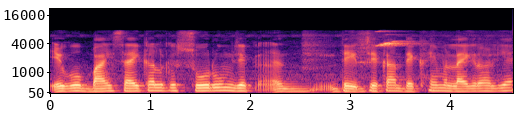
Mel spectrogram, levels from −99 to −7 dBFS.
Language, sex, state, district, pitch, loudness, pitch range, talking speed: Maithili, male, Bihar, Darbhanga, 125 Hz, -18 LUFS, 115-135 Hz, 130 wpm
